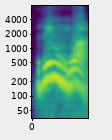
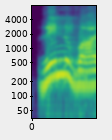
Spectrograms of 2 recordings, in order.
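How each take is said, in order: First: روا with the nun merged into a light nasal hum before وا. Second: رنوا with a clear full n sound before وا; wrong full nun. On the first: Qaida teacher gives the correct روا with light nasal ghunna. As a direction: say روا, nun only a slight nasal glide. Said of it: "ہلکی سی نون کی sound آئے گی". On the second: Qaida teacher demonstrates the wrong reading رنوا with full nun. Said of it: "نہیں پڑھیں گے". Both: Shown as a demonstration.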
